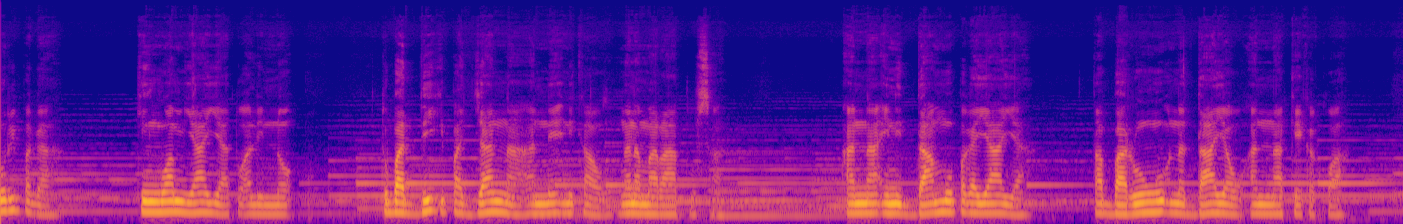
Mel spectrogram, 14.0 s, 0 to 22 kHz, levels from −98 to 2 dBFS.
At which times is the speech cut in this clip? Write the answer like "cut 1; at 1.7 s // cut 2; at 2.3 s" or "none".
none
